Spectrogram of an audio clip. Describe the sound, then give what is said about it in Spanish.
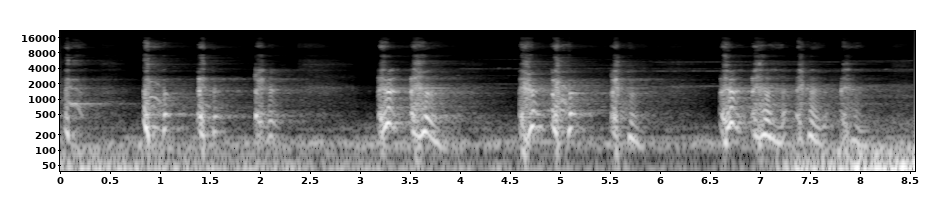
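A prolonged, violent coughing fit: harsh, forceful coughs come in repeated clustered bursts across the whole clip, with brief breathy gaps between the rough barks. “simultáneamente fue víctima de un paroxismo de prolongada y violenta tos.”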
